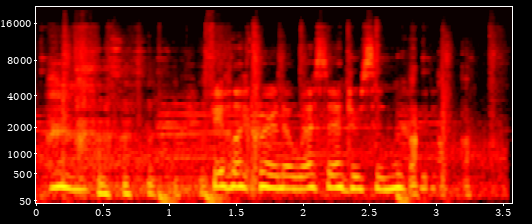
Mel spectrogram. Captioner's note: haha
